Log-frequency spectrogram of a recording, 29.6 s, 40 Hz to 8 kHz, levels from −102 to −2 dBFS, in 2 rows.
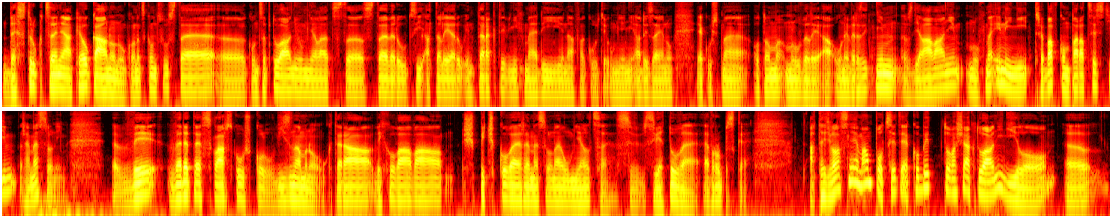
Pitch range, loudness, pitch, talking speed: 80-100 Hz, -26 LUFS, 90 Hz, 120 wpm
